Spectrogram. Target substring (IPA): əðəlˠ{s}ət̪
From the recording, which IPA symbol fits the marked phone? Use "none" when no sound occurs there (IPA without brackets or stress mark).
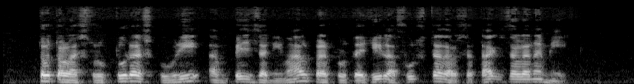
z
